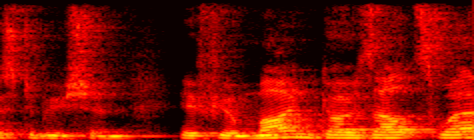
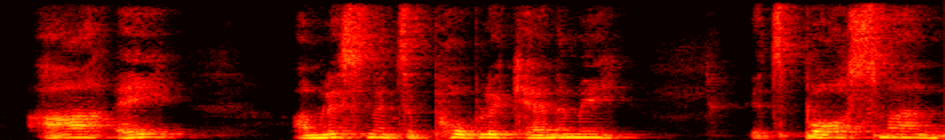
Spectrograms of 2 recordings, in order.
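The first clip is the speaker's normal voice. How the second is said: clumsy, bad put-on Scouse Liverpool accent. Retelling what a man said about his music, in a bad scouse accent. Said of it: "in my best Scouse accent".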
